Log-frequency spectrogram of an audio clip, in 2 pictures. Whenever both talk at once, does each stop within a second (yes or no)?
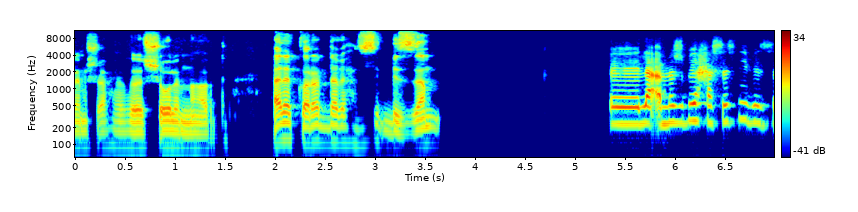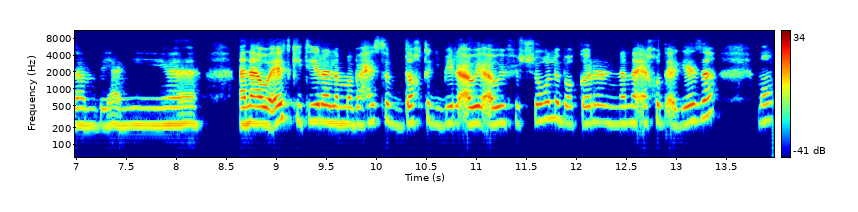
yes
